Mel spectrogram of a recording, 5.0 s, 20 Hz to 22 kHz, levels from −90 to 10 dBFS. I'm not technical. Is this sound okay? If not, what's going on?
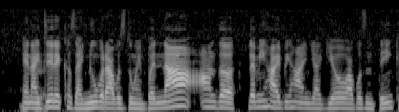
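No. Overdone noise removal runs through the whole clip. A noise-cleaning tool was set too strong, so it shuts off frequency bands it mistakes for noise, including quieter parts of the speech. The background drops and breaks up into twinkling specks.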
